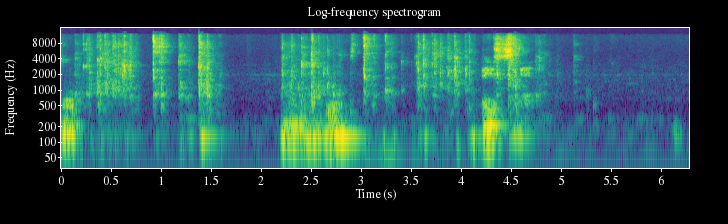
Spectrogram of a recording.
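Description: Typing on a computer keyboard: runs of keystrokes as a terminal command is entered, with a voice murmuring over parts of it, then falling quiet near the end.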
